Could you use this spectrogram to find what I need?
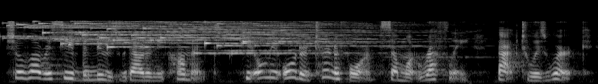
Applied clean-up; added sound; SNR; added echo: none; Chime; 1 dB; none.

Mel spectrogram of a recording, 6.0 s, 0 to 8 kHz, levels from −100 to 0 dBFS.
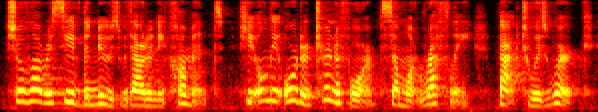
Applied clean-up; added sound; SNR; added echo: none; none; none; none.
